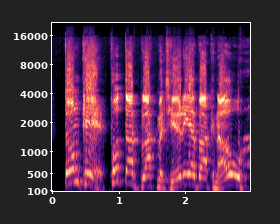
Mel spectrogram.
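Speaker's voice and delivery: very high, rough, slow attempt at Scottish accent. Asked on the spot to do one: attempted Scottish accent. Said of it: "Can can you do a Scottish accent?".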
